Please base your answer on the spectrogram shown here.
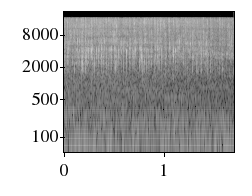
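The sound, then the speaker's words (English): Water runs from a small nasone street fountain in Rome, a tiny fountain with a long, narrow spigot, as a constant, unbroken hissing gush heard alone. “This is the sound of a nasone. A nasone literally means a big nose. But what it actually is a very small fountain.”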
